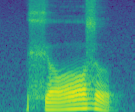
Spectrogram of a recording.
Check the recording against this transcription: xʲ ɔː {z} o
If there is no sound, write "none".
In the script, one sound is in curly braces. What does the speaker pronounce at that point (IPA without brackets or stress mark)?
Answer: z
